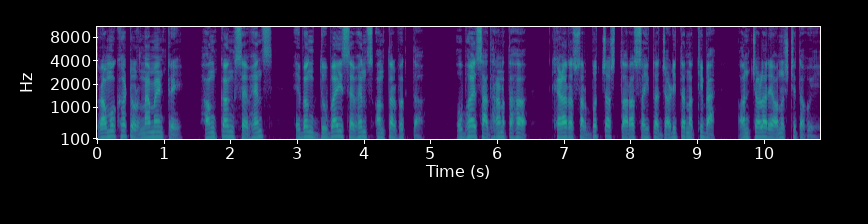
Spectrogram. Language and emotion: Odia, neutral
